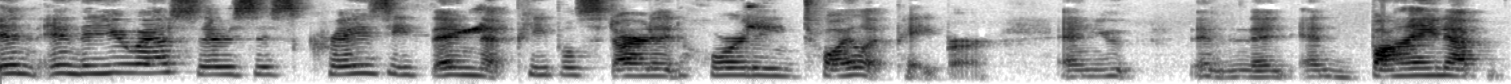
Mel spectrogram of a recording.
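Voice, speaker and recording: A woman interviewer asks curious, probing questions in a conversational tone. Her voice sits at a middle pitch, and she sometimes stumbles and restarts a phrase. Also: fairly bright tone.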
